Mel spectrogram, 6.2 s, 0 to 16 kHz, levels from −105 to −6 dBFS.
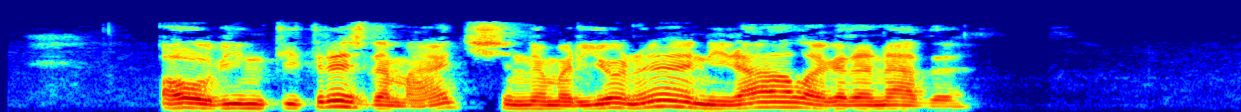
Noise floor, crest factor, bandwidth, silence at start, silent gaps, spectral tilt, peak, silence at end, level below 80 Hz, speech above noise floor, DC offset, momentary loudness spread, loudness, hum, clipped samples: -84 dBFS; 16 dB; 7.8 kHz; 0.8 s; none; -5 dB/octave; -2 dBFS; 1.4 s; -60 dBFS; 68 dB; under 0.1%; 5 LU; -16 LUFS; none; under 0.1%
